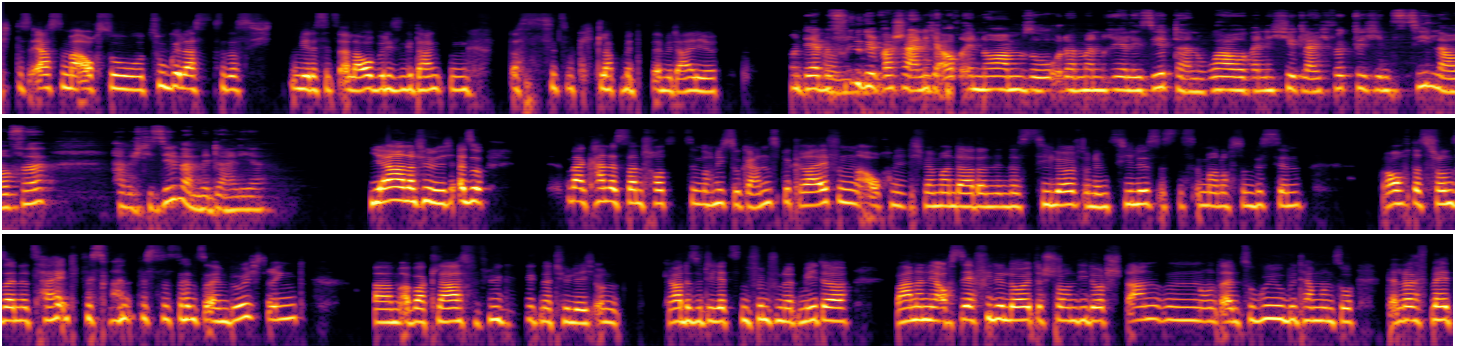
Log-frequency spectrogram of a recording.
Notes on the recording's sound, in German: per Videocall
